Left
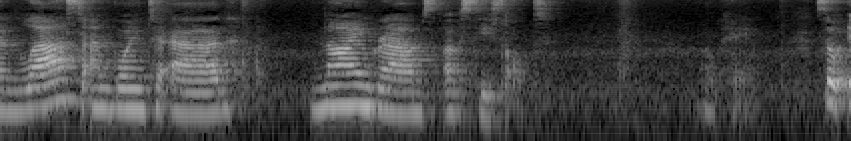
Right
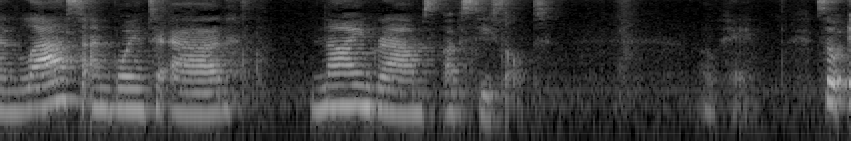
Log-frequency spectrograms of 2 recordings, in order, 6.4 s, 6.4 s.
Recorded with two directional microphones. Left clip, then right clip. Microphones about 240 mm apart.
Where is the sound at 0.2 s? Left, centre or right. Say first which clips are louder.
Left 1 dB; centre.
